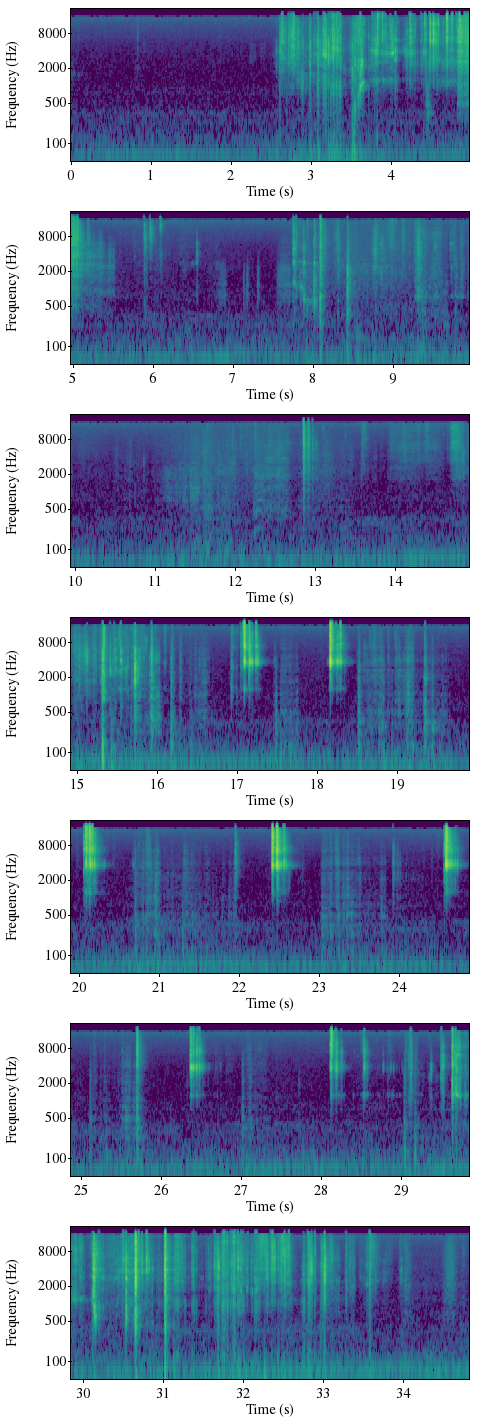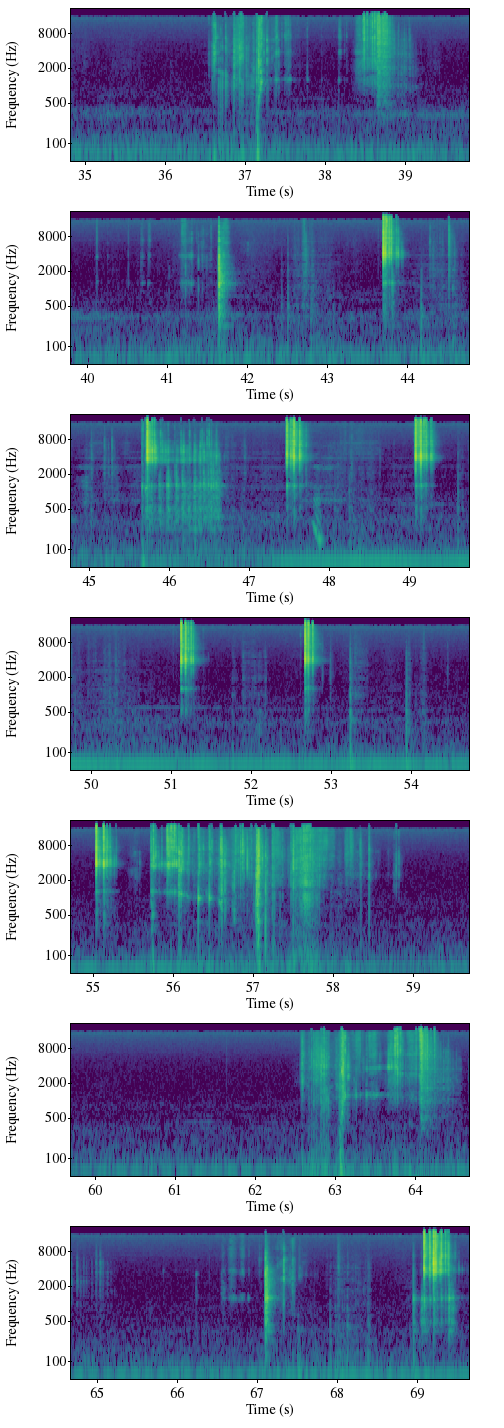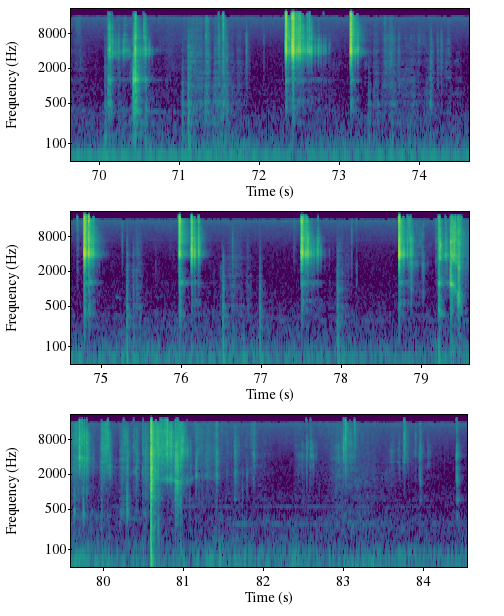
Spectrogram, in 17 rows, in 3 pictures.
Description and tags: Little pills splay out onto a wooden desk. The act of picking up the pills and being dropped in has also been recorded.
Equipment: SD552 & Sennheiser MKH50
